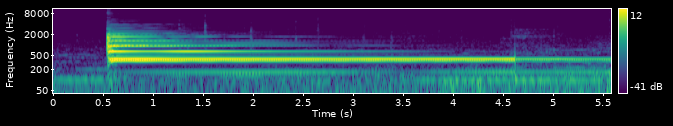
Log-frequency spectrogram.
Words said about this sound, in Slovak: Tak skúsme to. Teraz udriem na zvon, ktorý má názov Svetý Michal.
